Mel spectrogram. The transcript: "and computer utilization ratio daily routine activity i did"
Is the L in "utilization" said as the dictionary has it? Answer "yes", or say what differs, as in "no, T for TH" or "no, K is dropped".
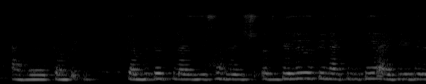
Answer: no, L is dropped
